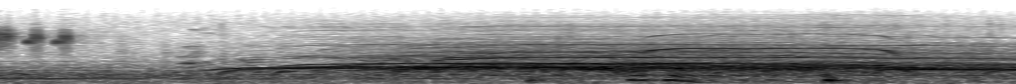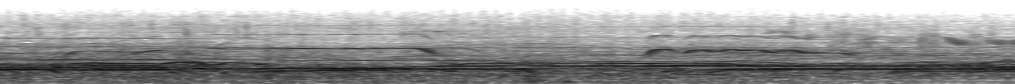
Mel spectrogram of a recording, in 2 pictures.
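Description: Festival crowd cheering, whooping and whistling at the end of the song, starting about a second in.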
